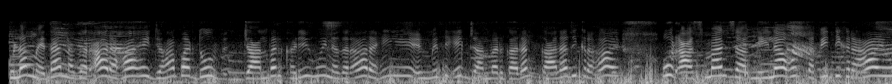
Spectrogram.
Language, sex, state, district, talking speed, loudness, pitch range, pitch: Hindi, female, Chhattisgarh, Bilaspur, 250 wpm, -21 LUFS, 290-395 Hz, 385 Hz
